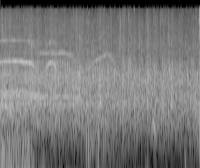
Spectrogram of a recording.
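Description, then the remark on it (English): A large church audience at Red Rocks applauds and cheers, making noise for one of the church's locations, with sustained clapping, whoops and high whistles blending into a dense, steady roar that holds for the whole stretch, sounding broad. “I, I want to take a moment just to welcome all of our locations Arvada, Brussels, across the pond, Evergreen, Lakewood, Littleton, and uh, of course, we make some noise for our guy behind bars uh, location.”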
